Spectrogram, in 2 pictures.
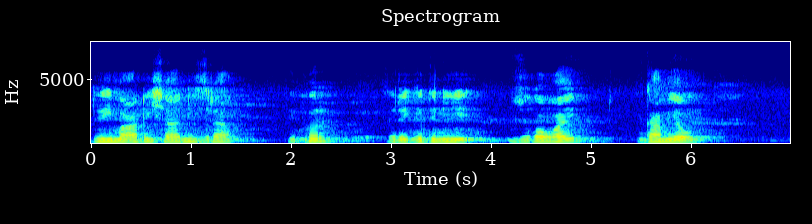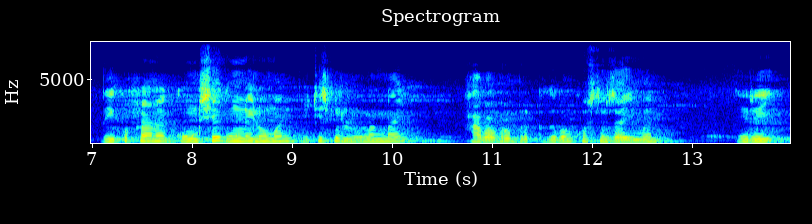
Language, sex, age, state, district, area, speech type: Bodo, male, 45-60, Assam, Kokrajhar, rural, spontaneous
